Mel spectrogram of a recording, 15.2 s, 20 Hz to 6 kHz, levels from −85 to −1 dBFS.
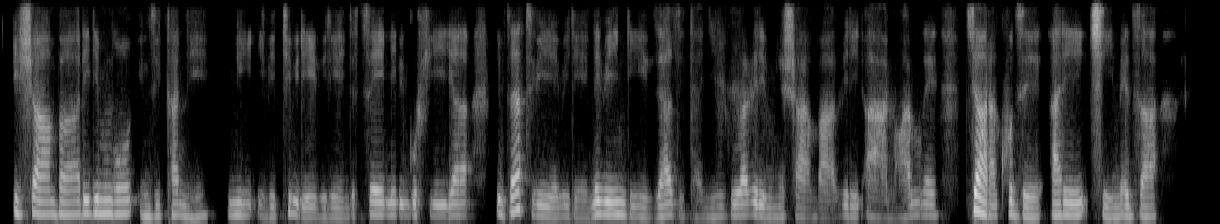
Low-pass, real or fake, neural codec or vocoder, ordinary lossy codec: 5.4 kHz; fake; codec, 16 kHz, 0.8 kbps, ZipCodec; Opus, 16 kbps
